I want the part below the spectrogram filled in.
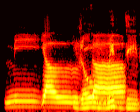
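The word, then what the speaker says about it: يَوْمِ الدِّينِ: Yawmiddin. Alif lam is silent. Alif lam is absolutely silent.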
